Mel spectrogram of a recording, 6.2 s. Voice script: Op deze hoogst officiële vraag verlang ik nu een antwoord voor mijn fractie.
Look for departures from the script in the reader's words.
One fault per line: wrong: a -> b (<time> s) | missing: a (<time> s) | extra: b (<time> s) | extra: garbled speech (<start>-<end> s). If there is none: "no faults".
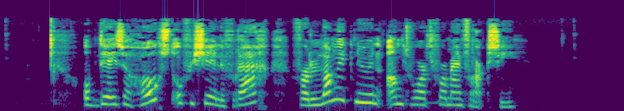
no faults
